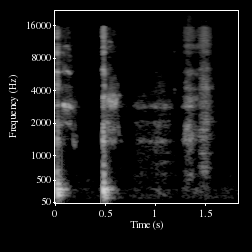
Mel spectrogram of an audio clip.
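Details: Two sharp cough bursts, then a softer breathy sound and a brief throat noise, from an adult who is under the weather with a small bug and thinks it may be a little bronchitis; cough.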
